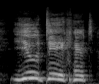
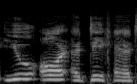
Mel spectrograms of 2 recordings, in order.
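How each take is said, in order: First: "You dickhead" punched as a direct insult; emphatic YOU. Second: Said in the usual way. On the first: Shown as a demonstration. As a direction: hit "You" and drop onto "dickhead". ("You dickhead" con énfasis de insulto) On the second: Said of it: "En vez de decir".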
